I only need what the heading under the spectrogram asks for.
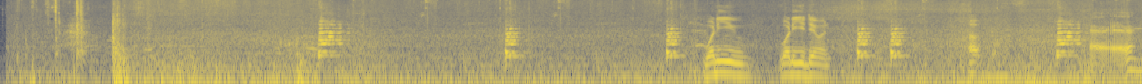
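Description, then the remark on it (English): Several short, loud car horn chirps sound one after another as a car is locked, amid steady outdoor background noise, with a brief thud or click early on and a voice speaking briefly. “Why are you locking your car?”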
